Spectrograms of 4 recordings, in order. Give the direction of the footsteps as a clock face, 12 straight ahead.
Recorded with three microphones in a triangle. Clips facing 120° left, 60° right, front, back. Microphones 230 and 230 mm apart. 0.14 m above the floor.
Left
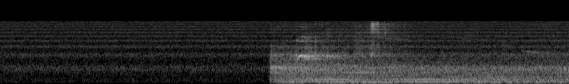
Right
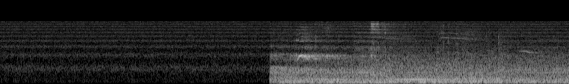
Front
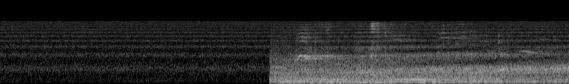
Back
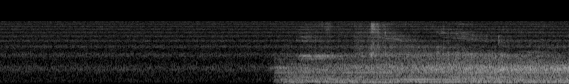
12 o'clock.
